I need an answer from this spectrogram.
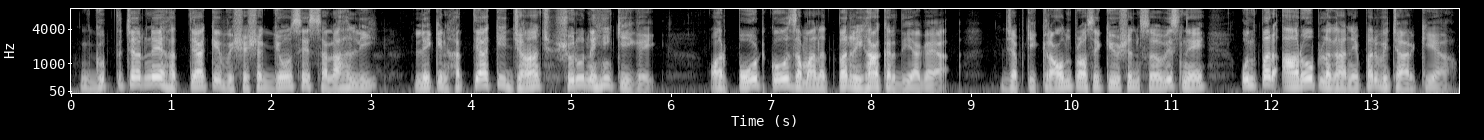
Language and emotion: Hindi, neutral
